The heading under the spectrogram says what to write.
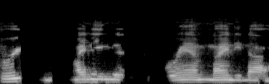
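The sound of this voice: A man performs a put-on character voice that sounds robotic. He keeps a moderate pace. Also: medium pitch for a man.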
